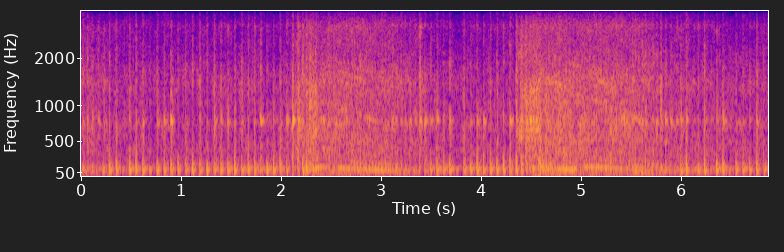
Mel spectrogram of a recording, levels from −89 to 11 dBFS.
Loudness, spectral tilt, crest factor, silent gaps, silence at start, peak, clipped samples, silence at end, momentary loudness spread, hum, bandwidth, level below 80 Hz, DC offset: -17 LUFS; -11 dB/octave; 16 dB; none; 0 s; 0 dBFS; under 0.1%; 0 s; 7 LU; none; 4 kHz; -24 dBFS; under 0.1%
